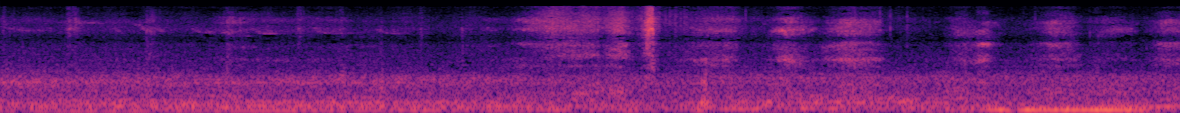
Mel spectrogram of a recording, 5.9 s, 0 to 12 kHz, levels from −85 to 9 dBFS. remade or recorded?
recorded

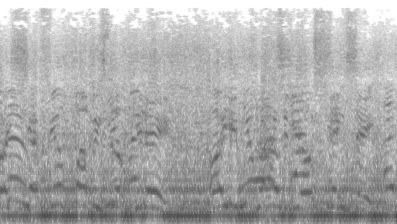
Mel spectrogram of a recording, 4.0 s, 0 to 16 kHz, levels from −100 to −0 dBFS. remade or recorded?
recorded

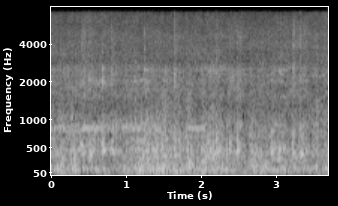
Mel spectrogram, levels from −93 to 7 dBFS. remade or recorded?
remade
